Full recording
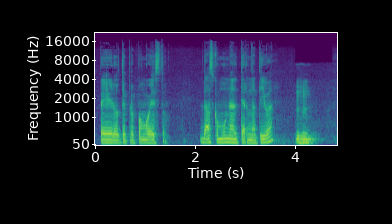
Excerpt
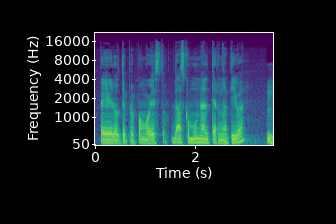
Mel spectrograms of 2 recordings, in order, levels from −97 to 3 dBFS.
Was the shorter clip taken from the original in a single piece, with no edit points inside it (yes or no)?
no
